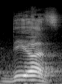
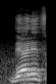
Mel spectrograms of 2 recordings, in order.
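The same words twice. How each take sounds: First: "theirs" set apart as one word; contracted there's. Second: Said in the usual way. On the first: Shown as a demonstration. Teacher repeats the short form for students, contracted "theirs". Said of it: "there is को बोलेंगे". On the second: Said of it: "को बोलेंगे".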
